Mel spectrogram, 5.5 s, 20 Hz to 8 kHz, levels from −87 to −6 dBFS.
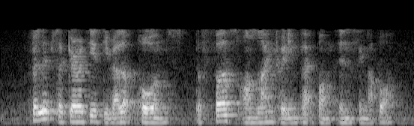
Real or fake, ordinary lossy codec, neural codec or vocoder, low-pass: real; AAC, 16 kbps; none; 7.2 kHz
